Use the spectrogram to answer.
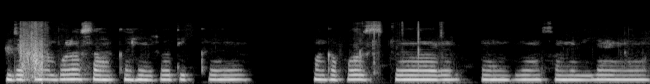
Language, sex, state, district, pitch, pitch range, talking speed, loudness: Rajasthani, female, Rajasthan, Nagaur, 220 Hz, 215-220 Hz, 90 wpm, -16 LUFS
